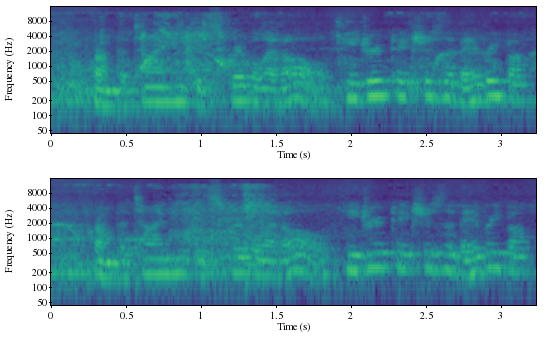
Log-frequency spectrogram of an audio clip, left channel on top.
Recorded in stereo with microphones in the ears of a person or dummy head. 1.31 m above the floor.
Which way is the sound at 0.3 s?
15° left (ahead or behind).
